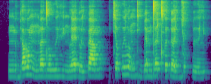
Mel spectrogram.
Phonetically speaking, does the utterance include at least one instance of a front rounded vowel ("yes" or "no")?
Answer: yes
